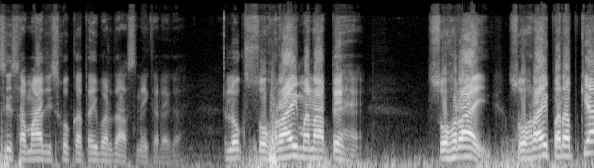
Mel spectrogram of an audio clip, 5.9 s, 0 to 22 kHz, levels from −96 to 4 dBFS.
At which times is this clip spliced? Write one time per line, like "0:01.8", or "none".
0:02.3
